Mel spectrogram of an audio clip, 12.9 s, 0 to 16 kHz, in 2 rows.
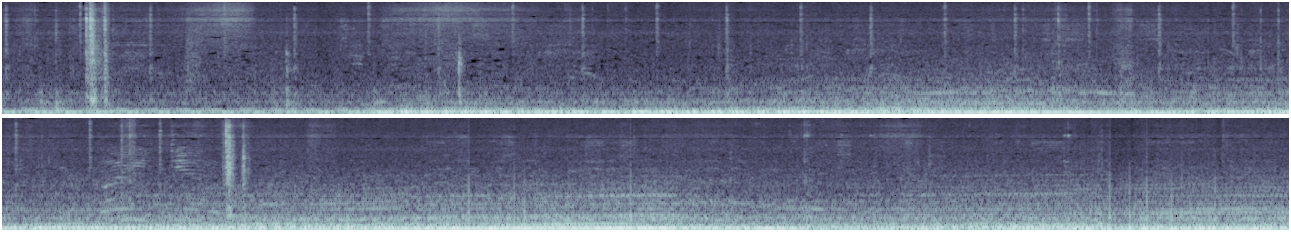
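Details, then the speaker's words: Subaru Impreza before center diff bearing replacement: faint whine around 28–30 mph under road rumble, rising with road speed not revs, quiet in first and second at low speed, prominent in third to fifth; worn center differential bearings. "the wine 28 mph 30 mph not so prominent in first and second gear at low revs and low speed very prominent in third fourth fifth"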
